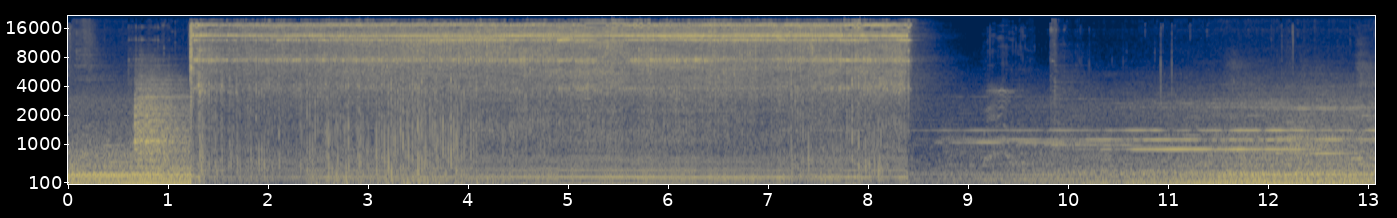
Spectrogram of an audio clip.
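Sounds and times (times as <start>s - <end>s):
welding arc crackling: 1.2s - 8.5s.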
